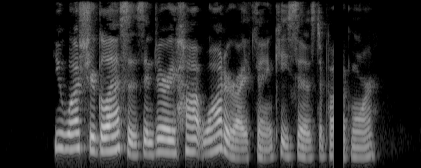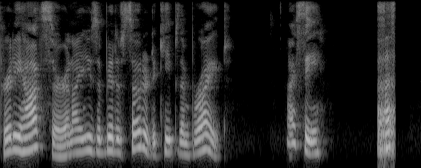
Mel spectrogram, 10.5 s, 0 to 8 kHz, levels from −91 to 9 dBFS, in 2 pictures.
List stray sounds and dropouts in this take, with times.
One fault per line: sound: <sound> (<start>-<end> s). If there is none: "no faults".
sound: dropout (4.2-4.3 s)
sound: laugh (10.0-10.2 s)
